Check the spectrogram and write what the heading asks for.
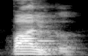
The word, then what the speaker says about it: Palk: यहाँ पे जो पाक है उसका स्पेलिंग क्या होगा? PALK, पाल्क।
